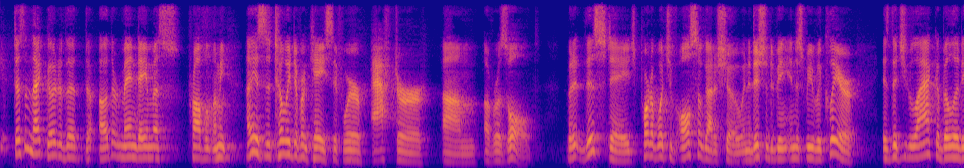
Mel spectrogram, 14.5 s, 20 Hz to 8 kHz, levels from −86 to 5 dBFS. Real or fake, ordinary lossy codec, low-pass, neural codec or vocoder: fake; Opus, 64 kbps; 7.2 kHz; codec, 24 kHz, 0.5 kbps, DualCodec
